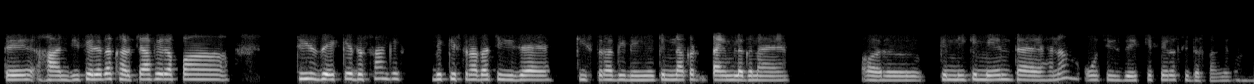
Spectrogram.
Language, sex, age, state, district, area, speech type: Punjabi, female, 30-45, Punjab, Ludhiana, urban, conversation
